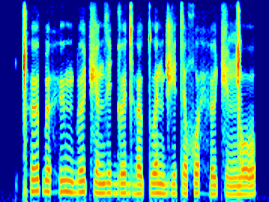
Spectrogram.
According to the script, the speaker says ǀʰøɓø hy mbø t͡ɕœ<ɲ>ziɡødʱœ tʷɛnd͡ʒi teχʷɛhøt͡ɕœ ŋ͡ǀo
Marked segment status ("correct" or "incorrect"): incorrect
